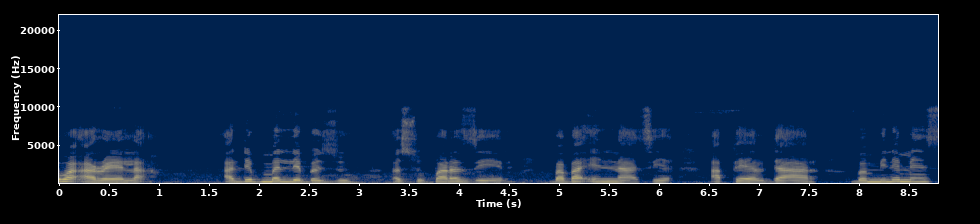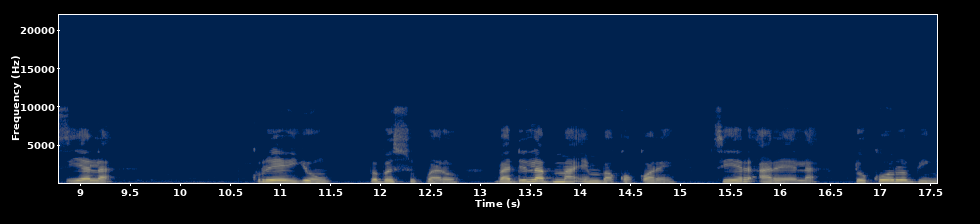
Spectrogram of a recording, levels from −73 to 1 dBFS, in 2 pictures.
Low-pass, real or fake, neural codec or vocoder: 9.9 kHz; real; none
